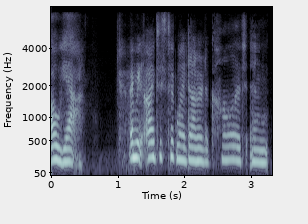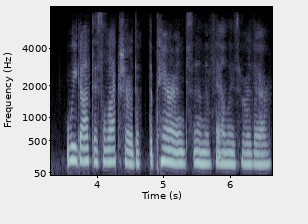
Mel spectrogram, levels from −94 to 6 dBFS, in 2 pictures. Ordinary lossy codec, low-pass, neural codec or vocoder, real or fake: AAC, 32 kbps; 7.2 kHz; codec, 16 kHz, 4 kbps, FreqCodec, smaller model; fake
